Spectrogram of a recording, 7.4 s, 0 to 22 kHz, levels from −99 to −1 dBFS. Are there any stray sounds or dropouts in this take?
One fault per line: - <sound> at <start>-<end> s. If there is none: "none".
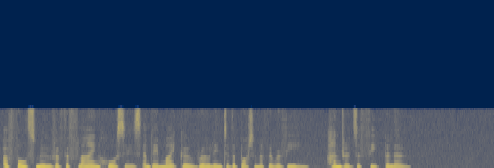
none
